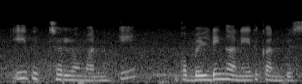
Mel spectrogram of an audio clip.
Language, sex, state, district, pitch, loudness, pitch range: Telugu, female, Andhra Pradesh, Srikakulam, 215 Hz, -27 LUFS, 195-240 Hz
